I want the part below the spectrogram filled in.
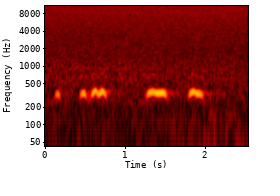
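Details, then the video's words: An owl calls on a cold night around 7:15pm on December 23, giving a short series of low, soft hoots, some brief and some drawn out, spaced irregularly over a quiet background. "Owls calling"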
